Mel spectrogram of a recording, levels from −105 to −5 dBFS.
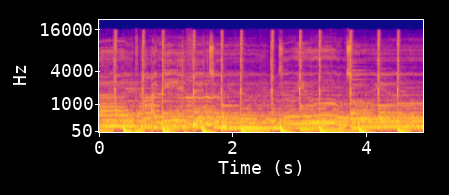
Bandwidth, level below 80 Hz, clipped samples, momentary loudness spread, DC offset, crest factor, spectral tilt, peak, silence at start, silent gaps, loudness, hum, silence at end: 16.5 kHz; -20 dBFS; under 0.1%; 3 LU; under 0.1%; 12 dB; -6.5 dB/octave; 0 dBFS; 0 s; none; -14 LUFS; none; 0 s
